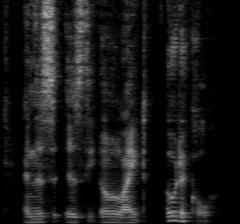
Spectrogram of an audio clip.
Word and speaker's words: Otacle: I say Otacle. People seem to have the hardest time pronouncing this across the board. Like, you got the Otacle P1, Otacle this, Otacle that. I think Oracle. Like, you hear, like, in Dungeons and Dragons, you gotta go talk to the Oracle or something. So I think Otacle in my head.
